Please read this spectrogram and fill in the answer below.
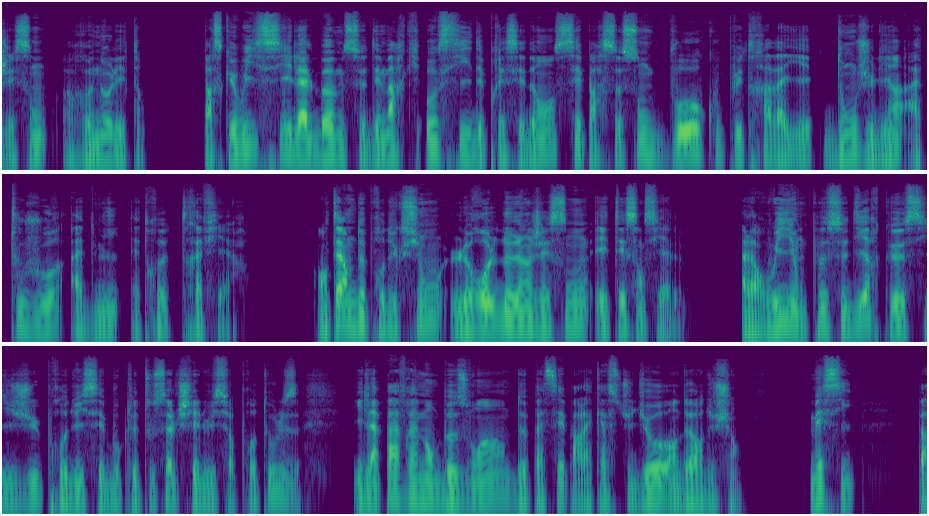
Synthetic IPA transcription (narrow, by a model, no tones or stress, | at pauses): ʒesɔ̃ʁənolet̪ɑ̰̃ | paʁsə̥kəwisilalbɔmsəd̪emaʁkosid̪epχesed̪ɑ̃sɛpaʁsəsɔ̃bokuplyt̪χavajed̪ɔ̃ʒyljɛ̃ʔa̰t̪uʒuʁa̰d̪miɛt̪χət̪χɛfjɛ̰ːʁ | ɑ̰̃t̪ɛʁməd̪əpχɔd̪yksjɔ̃ləʁold̪əlɛ̃ʒesɔ̃ʔɛt̪esɑ̃sjɛ̰l | alɔʁwiɔ̃pøsəd̪iʁkəsiʒypχɔd̪ɥisebuklət̪usœlʃelɥisyʁpχɔt̪ulz | ilnapavʁɛmɑ̃bəzwɛ̃d̪əpasepaʁlakasst̪yd̪joɑ̰̃d̪əɔʁd̪yʃɑ̰̃ | mɛsi | pa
